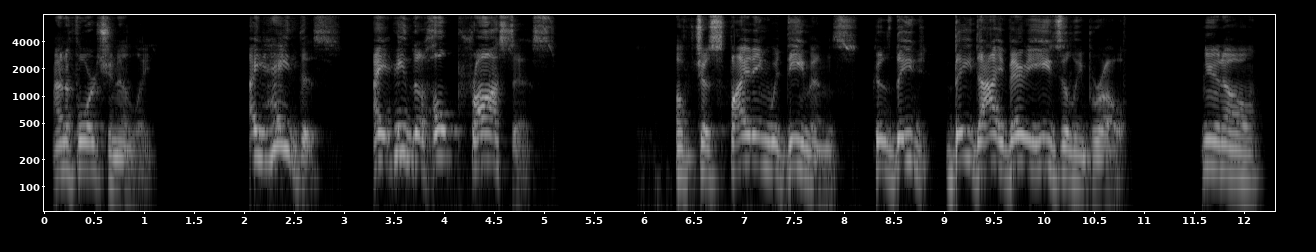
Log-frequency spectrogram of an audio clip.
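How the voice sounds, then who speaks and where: Rambling man who keeps saying "bro". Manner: meandering, swears often, ends phrases with "bro"; pitch jumps up and drops low often. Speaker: vlogger. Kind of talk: rambling casual monologue.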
